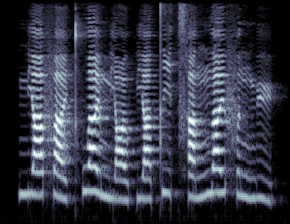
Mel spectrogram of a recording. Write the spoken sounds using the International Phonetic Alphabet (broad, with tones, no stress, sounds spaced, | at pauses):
m j ä˧˥ f a˨˩ ɪ̯ kʰ w a˥˩ ɪ̯ m j ɑ˨˩ ʊ̯ p j ä˧˥ t̪ i˥˩ t͡sʰ a˧˥ n n̪ a˥ ɪ̯ f ə˥˧ n m y˥˩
